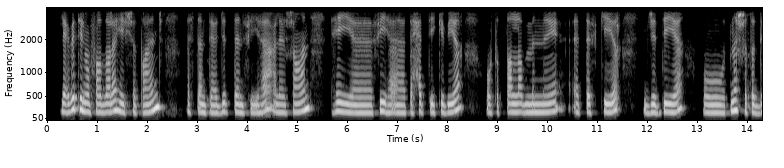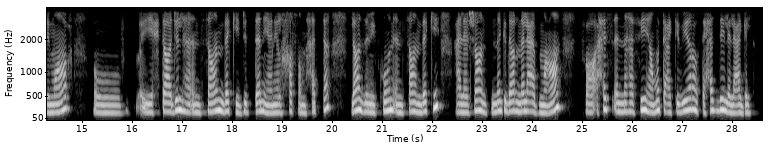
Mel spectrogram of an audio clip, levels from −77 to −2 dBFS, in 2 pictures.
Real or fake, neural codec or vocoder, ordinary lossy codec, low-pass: real; none; none; 3.6 kHz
